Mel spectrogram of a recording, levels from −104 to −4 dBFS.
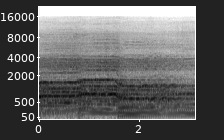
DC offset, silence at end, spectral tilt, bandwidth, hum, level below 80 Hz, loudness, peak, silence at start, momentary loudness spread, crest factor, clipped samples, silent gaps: under 0.1%; 0 s; -4.5 dB/octave; 10.5 kHz; none; -52 dBFS; -14 LUFS; -2 dBFS; 0 s; 8 LU; 12 dB; under 0.1%; none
